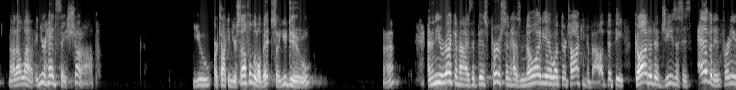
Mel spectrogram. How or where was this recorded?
large echoing room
